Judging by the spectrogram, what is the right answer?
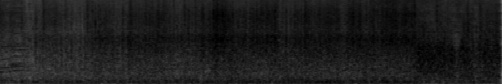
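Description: Heavy wind rumbling on the microphone over the rush of water and spray from a boat running at speed alongside a jet ski. It is a steady, noisy rumble with no clear engine note.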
